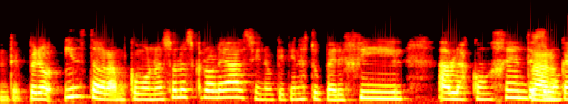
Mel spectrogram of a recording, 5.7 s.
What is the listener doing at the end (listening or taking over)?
listening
